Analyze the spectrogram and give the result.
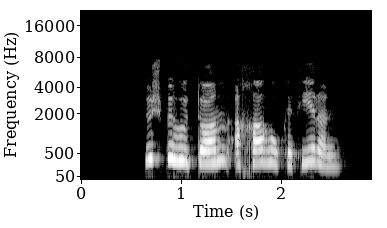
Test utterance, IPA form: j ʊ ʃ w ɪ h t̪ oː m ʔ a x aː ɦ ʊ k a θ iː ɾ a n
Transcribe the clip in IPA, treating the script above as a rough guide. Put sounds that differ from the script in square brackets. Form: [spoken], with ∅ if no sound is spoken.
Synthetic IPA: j ʊ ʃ [b] ɪ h t̪ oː m ʔ a x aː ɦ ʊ k a θ iː ɾ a n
